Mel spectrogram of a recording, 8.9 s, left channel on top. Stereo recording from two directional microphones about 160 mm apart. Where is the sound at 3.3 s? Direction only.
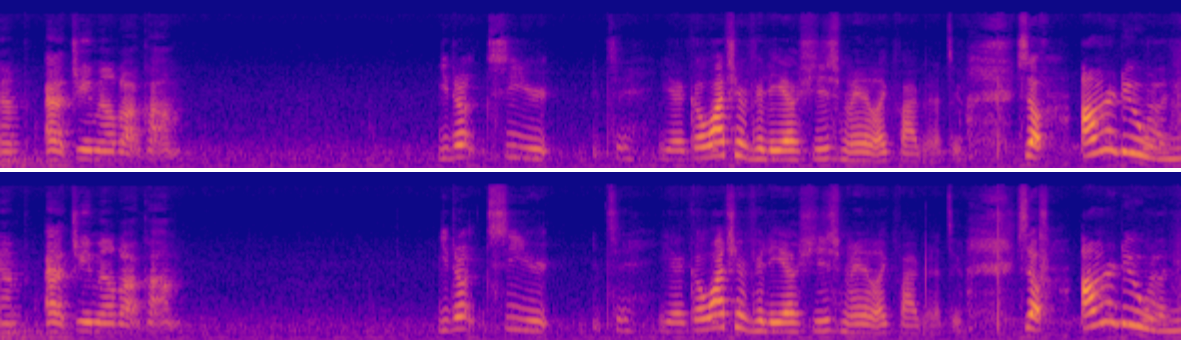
40° right (ahead or behind).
